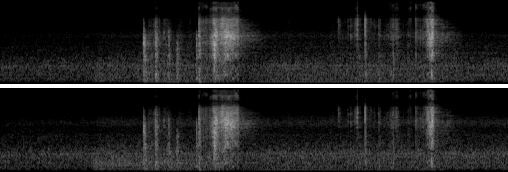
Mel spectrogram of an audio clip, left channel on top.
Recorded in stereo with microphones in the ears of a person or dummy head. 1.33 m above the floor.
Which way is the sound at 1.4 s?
Centre (ahead or behind).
